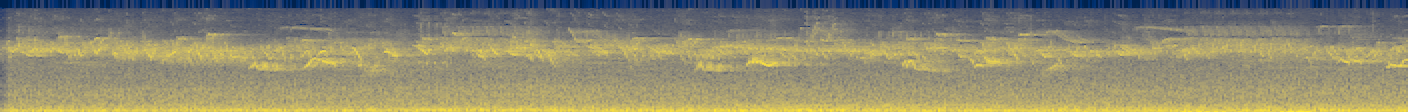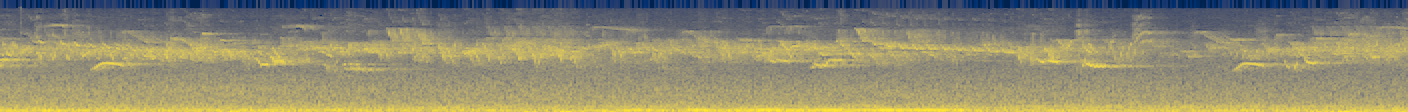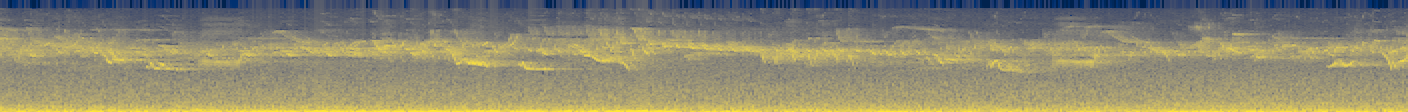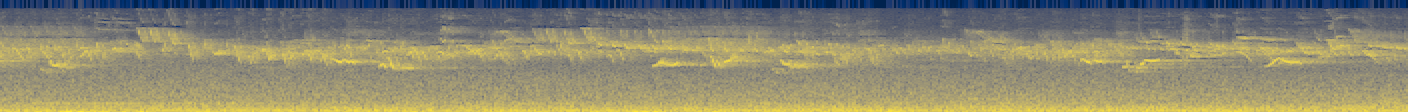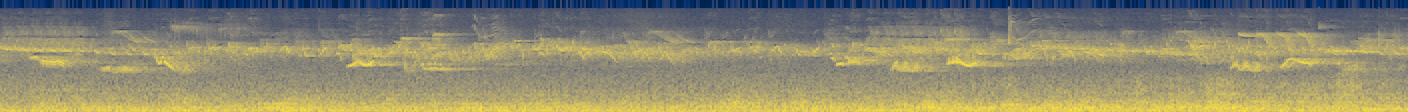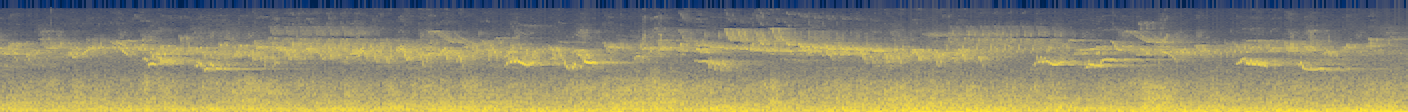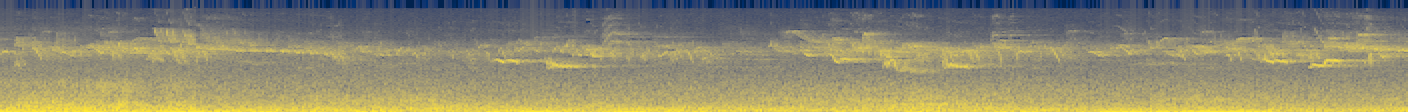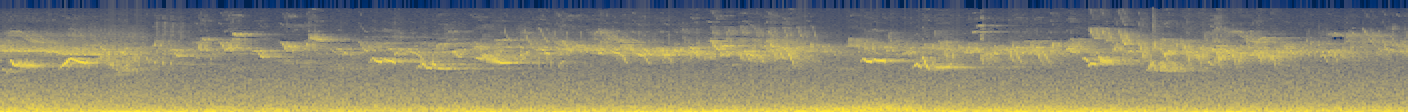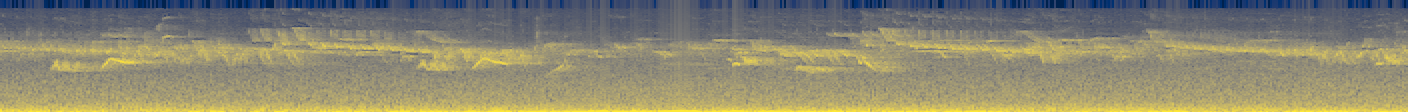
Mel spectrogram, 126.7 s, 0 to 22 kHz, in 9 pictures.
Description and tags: Birds singing at 7 AM on Mexico City. Recorded using an Audio Technica AT2020 microphone facing upwards.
